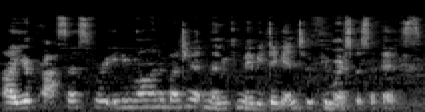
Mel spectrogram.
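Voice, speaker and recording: Host: woman with a higher voice, friendly interviewer, sits a bit back from the mic. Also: fast, a little mellow, distant mic, a little hiss or hum, low-quality recording. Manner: friendly, scripted intro then conversational questions. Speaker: podcast host. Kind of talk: podcast interview.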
